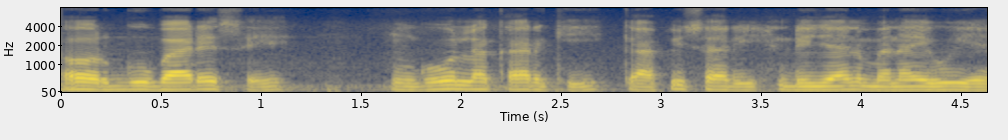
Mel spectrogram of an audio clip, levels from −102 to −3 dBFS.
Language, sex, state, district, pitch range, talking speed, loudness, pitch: Hindi, male, Bihar, West Champaran, 115-125 Hz, 155 wpm, -18 LUFS, 120 Hz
